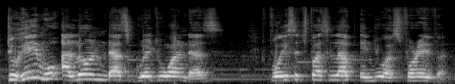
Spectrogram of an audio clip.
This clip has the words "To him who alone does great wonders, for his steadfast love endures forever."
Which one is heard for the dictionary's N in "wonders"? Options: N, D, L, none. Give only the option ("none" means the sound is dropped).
N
